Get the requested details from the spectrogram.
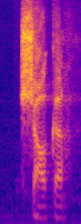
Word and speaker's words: Schalke: So yeah, so the official teams that are going to be in it are Fnatic, Scalco Four. Is that how you say it, right? Schalke. Schalke.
